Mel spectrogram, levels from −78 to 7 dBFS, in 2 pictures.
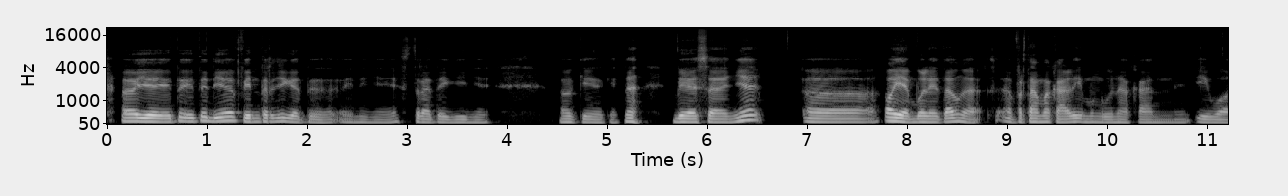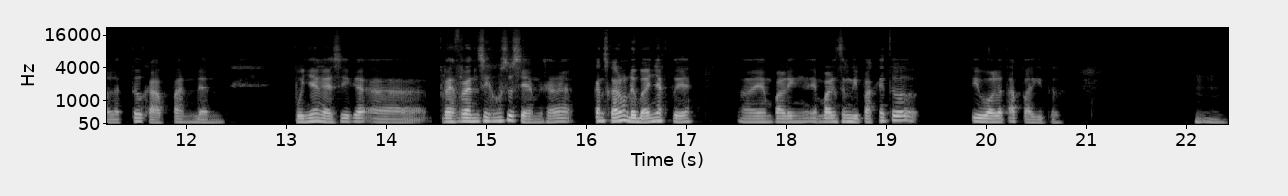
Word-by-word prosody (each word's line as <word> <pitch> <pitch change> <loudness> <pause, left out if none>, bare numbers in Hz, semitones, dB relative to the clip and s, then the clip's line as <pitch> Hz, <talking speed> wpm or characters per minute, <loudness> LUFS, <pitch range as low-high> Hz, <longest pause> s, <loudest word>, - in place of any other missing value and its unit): Oh, 150 0 +5
ya, 140 -1 +9
ya, 130 - +3
itu 160 - -2
itu 140 +4 -1
dia 155 - +5 0.2
pinter 135 0 +2
juga 135 -4 +1
tuh, 115 -2 -4 0.2
eee, 115 - -10
ininya 110 -1 -11
ya, 125 - -9
strateginya. 110 -2 -5 0.8
Oke 120 -1 -5
oke. 105 0 -13
Nah, 135 -4 +2 0.4
biasanya 125 +3 +2 0.6
eee, 120 -1 -1
oh 155 - +9
ya - - +7
boleh 120 -1 +2
tahu 135 - +4
enggak? 115 -5 -3
S - - -23
eee, 130 -4 -6
pertama 130 -1 0
kali 115 +2 +1
menggunakan 110 -1 -6 0.4
e-wallet 110 -3 -4
tuh 150 -1 +1
kapan 105 +3 -4
dan 110 0 -3 0.8
punya 130 +2 +1
enggak 125 -5 +1
sih, 135 - 0
Kak, 135 0 +2
eee, 115 -2 -5 0.3
preferensi 145 +3 +4
khusus, 175 +5 +1
ya 115 - +1
misalnya 130 +3 -3 0.3
kan 165 - +1
sekarang 160 +3 +5
udah 135 - +8
banyak 155 +5 +3
tuh 130 - +1
ya, - - -3 0.5
eee, 125 -1 -5
yang 120 - -8
paling 125 0 0 0.2
yang 125 - -5
paling 130 0 +3
sering 135 0 0
dipakai 125 +4 -3
tuh 185 -1 +4 0.7
e-wallet 125 -3 +3
apa 140 - -8
gitu? 110 - -12 1.4
Mhm. 115 -4 -12
125 Hz, 160 wpm, -24 LUFS, 115-135 Hz, 1.4 s, ya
